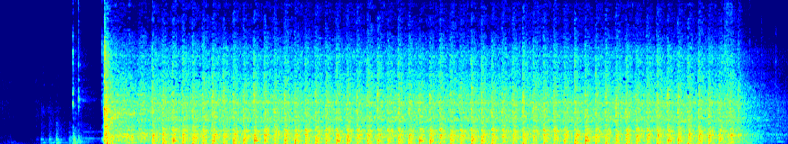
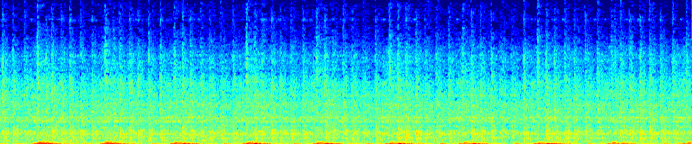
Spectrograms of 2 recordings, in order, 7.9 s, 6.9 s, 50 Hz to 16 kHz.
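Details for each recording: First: Chevy Silverado 1500 with swapped-in 5.3 from a 2000–2001 Tahoe, compression check on misfiring cylinder 3: even cranking about three beats a second, no firing, gauge reads about 150 psi; normal cranking, good compression. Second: Chevy Silverado 1500 with swapped-in 5.3 LS V8 from a 2000–2001 Tahoe, first start-up: rough lumpy idle with a heavy uneven thump about once a second; one plug wire mouse-chewed and missing, so one cylinder dead from no spark.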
